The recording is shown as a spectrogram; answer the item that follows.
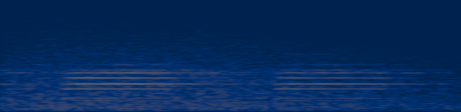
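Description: Near silence with a faint pitched electronic tone sounding twice, each about half a second long and about a second apart.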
